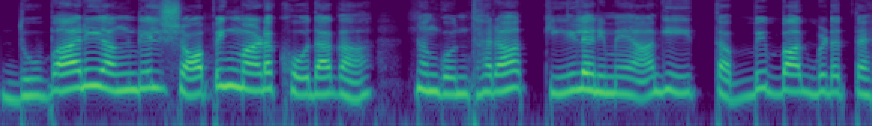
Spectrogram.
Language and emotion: Kannada, fearful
